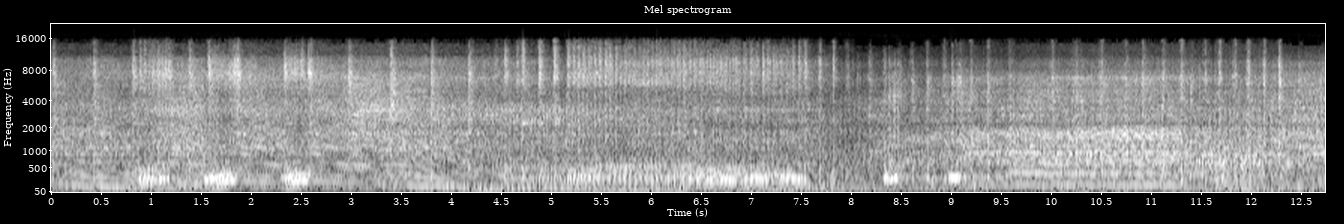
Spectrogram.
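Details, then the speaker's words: 2020 KTM 300 XCW TPI, warm, after crankcase pressure sensor replacement and key-off reset: sharp revs climb and fall cleanly with each blip, no off-idle hesitation, strong steady pull under load; stumble fixed. "What a difference, holy crap, right away. Damn, this thing's a beast."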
